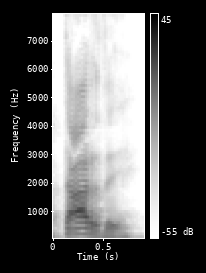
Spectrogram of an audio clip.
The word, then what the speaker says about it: tarde: These words, la mañana, la tarde, ella, do you remember these words? We have studied them in other lessons. La mañana is the morning. La tarde, the afternoon. Ella is the personal pronoun, she. So, they end in vowel. So, they should be stressed on the penultimate syllable.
